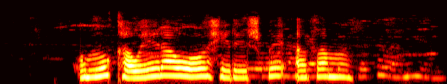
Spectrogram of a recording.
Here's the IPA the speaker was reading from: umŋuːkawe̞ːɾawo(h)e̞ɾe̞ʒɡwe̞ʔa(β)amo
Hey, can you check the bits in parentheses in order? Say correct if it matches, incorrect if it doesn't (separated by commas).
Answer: correct, incorrect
